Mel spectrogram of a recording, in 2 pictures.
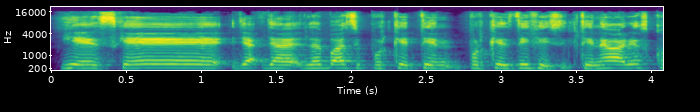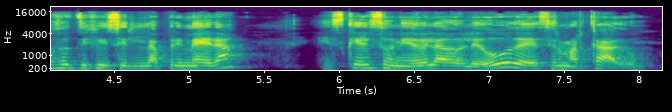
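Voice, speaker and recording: A woman's voice: medium pitch, steady tone, normal speed. A young woman giving a casual pronunciation lesson, explaining patiently step by step with frequent restarts. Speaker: pronunciation teacher.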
